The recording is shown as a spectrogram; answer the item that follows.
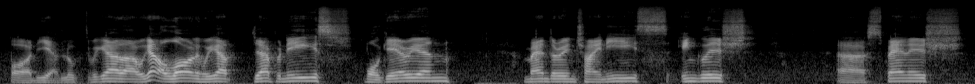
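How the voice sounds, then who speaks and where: Male streamer, bright tone, casual rambling game commentary with dry asides. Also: mid-range voice, slight background noise. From Latin America. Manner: rambling, self-correcting, with wry asides. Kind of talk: casual chat while playing a game.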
